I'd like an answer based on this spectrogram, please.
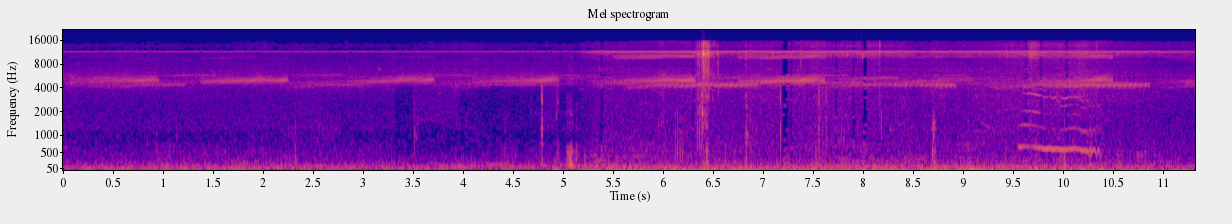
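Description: Insects chirping in short repeated trills throughout, with a few light rustles and taps. Near the end a brown-tabby-and-white cat gives one short meow that drops in pitch at its close.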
